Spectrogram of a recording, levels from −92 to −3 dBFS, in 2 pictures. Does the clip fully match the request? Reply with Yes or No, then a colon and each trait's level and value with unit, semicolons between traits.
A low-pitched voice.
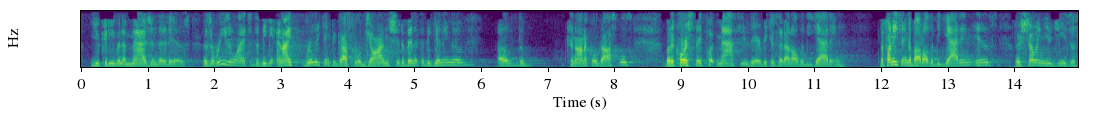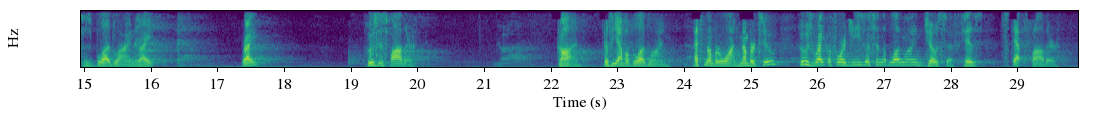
No: medium, 155 Hz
